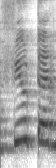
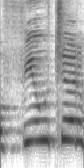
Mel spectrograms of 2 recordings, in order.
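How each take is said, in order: First: फ्यूटर said with a hard t, the wrong way; फ्यूटर as a mistaken reading with t; फ्यूटर with t instead of ch; wrong t sound. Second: फ्यूचर said with a clear ch for the t; फ्यूचर, t turned to च; फ्यूचर pronounced fyoo-cher; ch sound. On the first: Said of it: "नहीं बोलते हैं इसको". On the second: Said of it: "T का उच्चारण च के तौर पर". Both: Shown as a demonstration.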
